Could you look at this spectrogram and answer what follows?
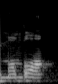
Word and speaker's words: Mont Blanc: So actually, your pronunciation is outstanding when you pronounce minus the C, Mont Blanc.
